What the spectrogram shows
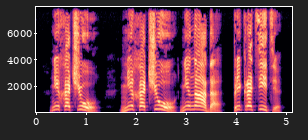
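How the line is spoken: Screaming. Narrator (Russian): кричал Алекс Кей

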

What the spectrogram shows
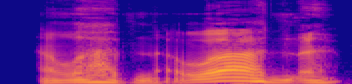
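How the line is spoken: Moaning. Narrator (Russian): простонал он

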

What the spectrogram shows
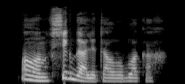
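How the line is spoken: Wistful sigh. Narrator (Russian): вздохнула Анжелика, невольно вспоминая прошлое

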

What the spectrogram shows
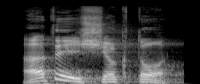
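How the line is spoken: Roaring. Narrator (Russian): проревел Эрмит

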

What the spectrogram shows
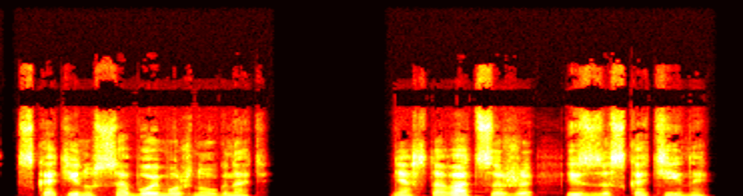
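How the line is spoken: Whispered. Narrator (Russian): шёпотом сказала

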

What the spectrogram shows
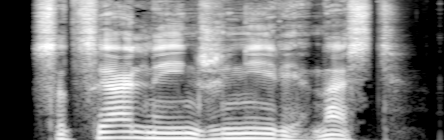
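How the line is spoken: Plain. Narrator (Russian): ответил я ей

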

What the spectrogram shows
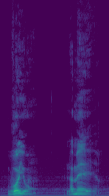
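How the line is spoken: Imperious. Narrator (French): dit-il d'un ton impérieux

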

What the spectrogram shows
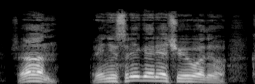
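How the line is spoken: Shout through curtain. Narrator (Russian): крикнул Холт через занавеску

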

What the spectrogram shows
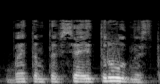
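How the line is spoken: Groaning. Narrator (Russian): простонал Бри

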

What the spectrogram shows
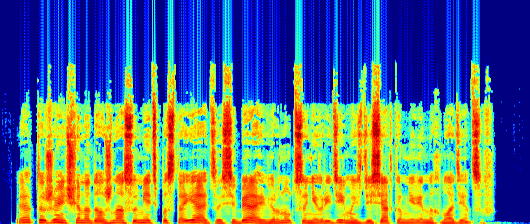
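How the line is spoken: Quiet. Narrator (Russian): тихо проговорил Феодорис

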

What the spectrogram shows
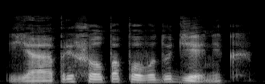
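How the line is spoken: Soft. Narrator (Russian): мягко произнес Мейски

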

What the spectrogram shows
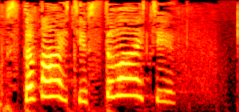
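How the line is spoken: Terrified shout. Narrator (Russian): он в ужасе закричал

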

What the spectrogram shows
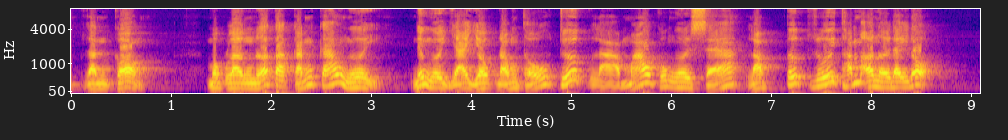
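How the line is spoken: Thunderous shout. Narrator (Vietnamese): Nàng dục quát lên như sấm

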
